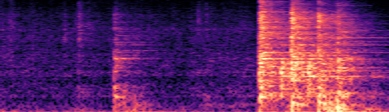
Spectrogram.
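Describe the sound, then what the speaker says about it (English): Pork salsa pasta stirred in a pot, a soft scrape early on, then a loud burst of sizzling and clattering stirring that carries on to the end, close by with no talking. "I'm going to go ahead and lift the cover and give everything a stir"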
